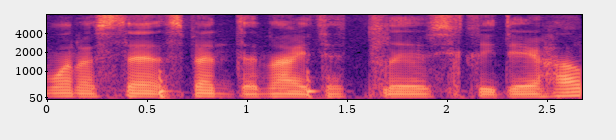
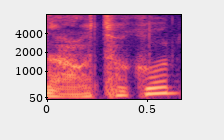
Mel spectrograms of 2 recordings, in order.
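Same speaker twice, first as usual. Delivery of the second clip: startled, caught-off-guard, surprised disbelief. Retelling a story where characters see naruto again: acting surprised.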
